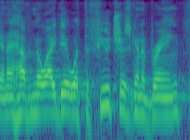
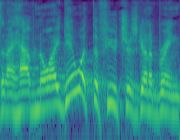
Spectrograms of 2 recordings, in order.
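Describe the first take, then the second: First: Calm, trusting. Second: Frustrated complaint. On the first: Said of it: "this is our attitude". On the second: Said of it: "Sometimes our attitude is". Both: Retold or imitated.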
